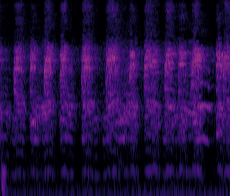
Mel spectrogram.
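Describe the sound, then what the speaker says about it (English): Guinea fowl call in a rapid, harsh, repeated chatter near a chicken coop, the loud rhythmic cries following one another with barely a pause. "only the guinea fowl are going in this"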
